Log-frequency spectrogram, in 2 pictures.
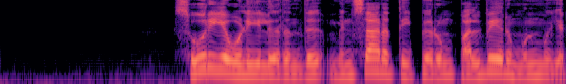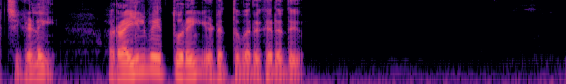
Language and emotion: Tamil, neutral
